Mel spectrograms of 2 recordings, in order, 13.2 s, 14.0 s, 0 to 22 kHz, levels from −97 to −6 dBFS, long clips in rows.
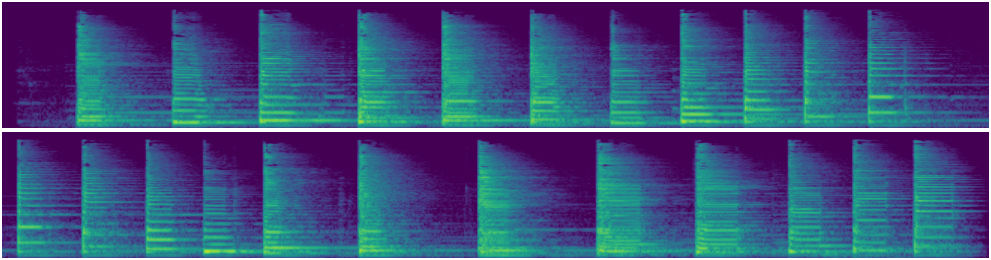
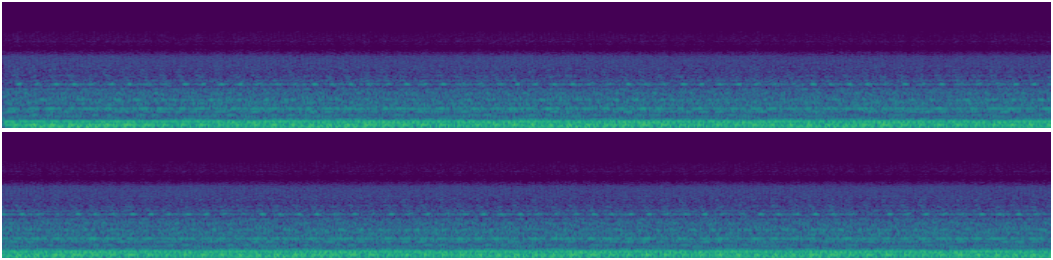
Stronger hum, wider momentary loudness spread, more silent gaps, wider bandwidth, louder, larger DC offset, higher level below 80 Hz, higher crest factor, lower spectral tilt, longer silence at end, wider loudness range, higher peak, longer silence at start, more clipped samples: neither; first, 10 LU vs 1 LU; neither; first, 17 kHz vs 4.4 kHz; first, -29 LUFS vs -39 LUFS; neither; second, -74 dBFS vs -44 dBFS; first, 22 dB vs 12 dB; second, -3.5 dB/octave vs -9 dB/octave; first, 0.15 s vs 0 s; first, 3 LU vs 0 LU; first, -8 dBFS vs -26 dBFS; first, 0.5 s vs 0 s; neither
